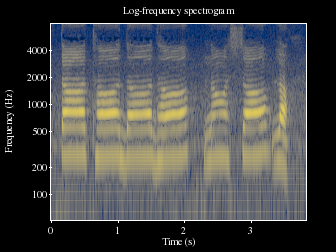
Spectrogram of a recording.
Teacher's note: जिनका उच्चारण ऊपर के दांतों पर जीभ लगाने से होता है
